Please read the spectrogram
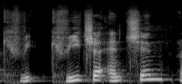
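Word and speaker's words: Quietscheentchen: Uh, isn't it like kvicha entchen or something? – Oh yeah, I guess that's pretty good. Entchen.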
